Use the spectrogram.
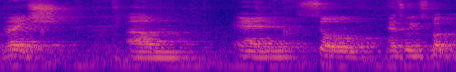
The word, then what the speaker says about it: Reish: So it's a reish from the back of the throat. Reish.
